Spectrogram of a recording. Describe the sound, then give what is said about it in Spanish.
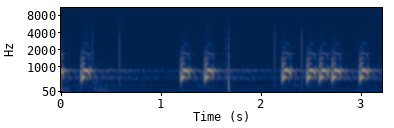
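A voice mimics a dog barking mournfully: short, whiny yelps come in bursts, first a pair, then a few more, then a quick run of several, over a steady droning tone. “ladra tristemente.”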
